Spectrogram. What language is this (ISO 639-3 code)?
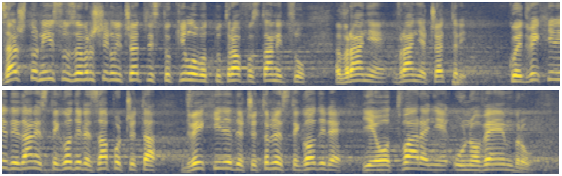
srp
